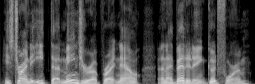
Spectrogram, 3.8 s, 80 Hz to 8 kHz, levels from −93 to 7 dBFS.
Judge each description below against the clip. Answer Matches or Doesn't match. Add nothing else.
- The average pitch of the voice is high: Doesn't match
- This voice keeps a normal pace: Doesn't match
